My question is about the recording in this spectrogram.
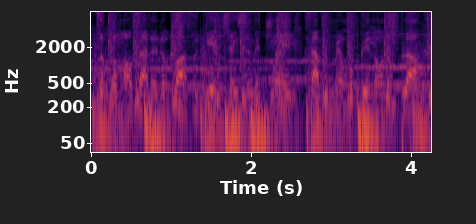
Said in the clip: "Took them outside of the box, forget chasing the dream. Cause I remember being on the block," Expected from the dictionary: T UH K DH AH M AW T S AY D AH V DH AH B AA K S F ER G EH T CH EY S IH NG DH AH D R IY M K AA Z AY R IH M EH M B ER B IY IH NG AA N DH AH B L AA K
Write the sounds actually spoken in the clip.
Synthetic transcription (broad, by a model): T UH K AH M AW T S AY D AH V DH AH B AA S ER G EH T CH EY S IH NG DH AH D R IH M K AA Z AY R IH M EH M B ER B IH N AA N DH AH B L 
